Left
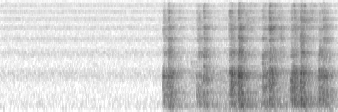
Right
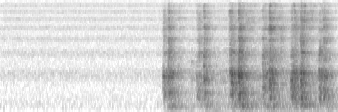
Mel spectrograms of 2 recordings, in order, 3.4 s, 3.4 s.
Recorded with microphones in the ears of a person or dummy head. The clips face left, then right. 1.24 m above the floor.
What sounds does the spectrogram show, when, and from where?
1.6 s running footsteps: 25° left (ahead or behind), 3 m; by 3.3 s 40° left (ahead or behind), 2.5 m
